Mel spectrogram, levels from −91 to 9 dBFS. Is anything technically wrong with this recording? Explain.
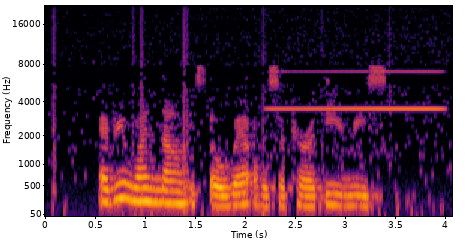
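Yes, there are two faults. Overdone noise removal runs through the whole clip: the noise reduction was set far too aggressively, cutting any frequency band close to its noise estimate. The background drops and breaks up into twinkling specks.

From 2.08 s to the end there is a feedback whistle, likely from a loudspeaker-to-microphone loop hovering just under runaway gain. A single 3.5 kHz tone keeps ringing without building up, heard as a thin steady whistle roughly 10 dB under the speech, swelling and fading slowly in level.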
